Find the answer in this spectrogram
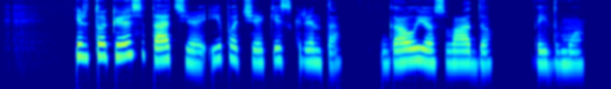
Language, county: Lithuanian, Telšiai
